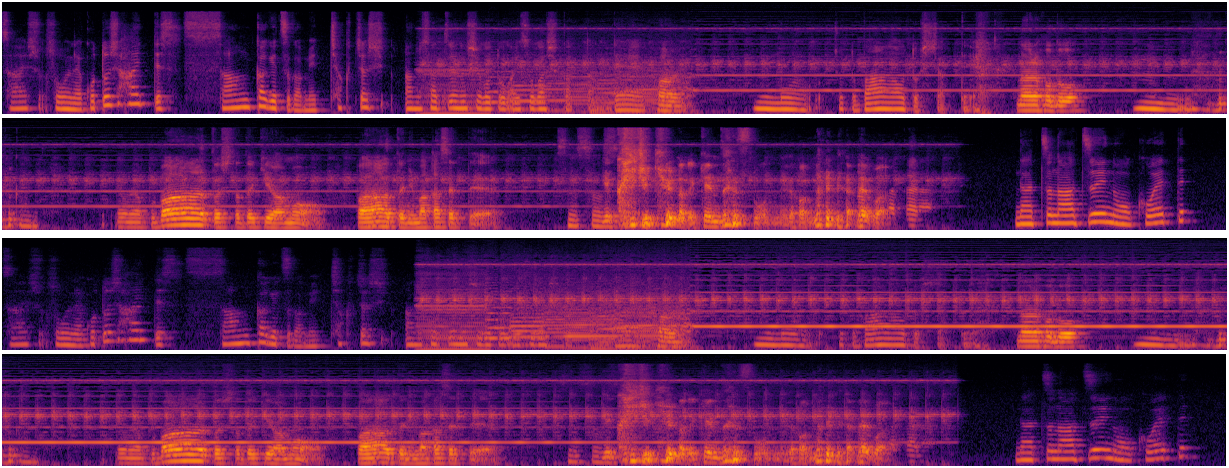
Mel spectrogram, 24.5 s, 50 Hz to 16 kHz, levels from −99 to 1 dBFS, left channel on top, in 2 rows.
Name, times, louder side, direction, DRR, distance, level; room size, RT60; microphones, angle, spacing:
voice 1, 0.0-6.4 7.5-8.1 8.5-10.0 11.3-12.0 12.4-12.6 15.9-16.1 17.8-18.6 20.8-20.9 21.3-21.6 22.4-24.1, left 7 dB, 90° left, 0.3 m, -37 dB
sound 1, 4.1-21.8, right 9 dB, 60° right, 0.6 m, -40 dB
voice 2, 6.6-6.9 10.2-10.8 12.0-12.4 13.4-15.5 15.8-17.2 18.3-21.1, left 2 dB, 50° left, 0.6 m, -29 dB
4.0 x 3.9 x 3.1 m
head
